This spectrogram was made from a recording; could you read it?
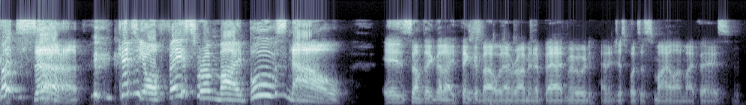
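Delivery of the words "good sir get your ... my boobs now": put-on very high, very loud, drawn-out, shrill old lady yell. Game master recalling a scene with Matt's character, yelling in an old lady voice. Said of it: "yell in an old lady voice".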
